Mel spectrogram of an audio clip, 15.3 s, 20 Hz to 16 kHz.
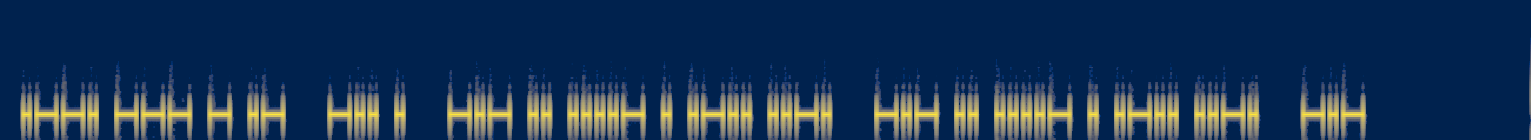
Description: Morse code, heard as a keyed tone, about 18 wpm, 700 Hz. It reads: POTA DE KI4ELF KI4ELF K
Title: Speed-Racing Common QSO Phrases Encore - 15wpm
